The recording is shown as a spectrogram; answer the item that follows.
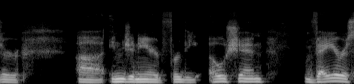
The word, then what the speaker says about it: Vaer: Veyer is spelled Vaer, and we will save you 15% with promo code Splendor15.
